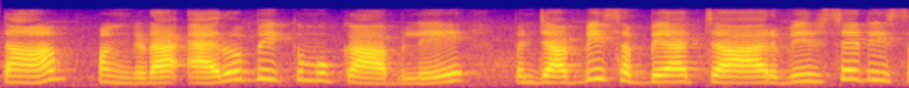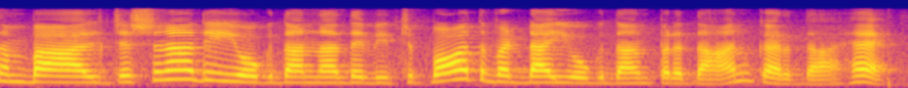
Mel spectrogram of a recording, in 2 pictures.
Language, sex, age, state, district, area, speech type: Punjabi, female, 18-30, Punjab, Ludhiana, urban, spontaneous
